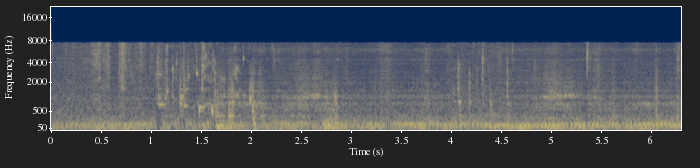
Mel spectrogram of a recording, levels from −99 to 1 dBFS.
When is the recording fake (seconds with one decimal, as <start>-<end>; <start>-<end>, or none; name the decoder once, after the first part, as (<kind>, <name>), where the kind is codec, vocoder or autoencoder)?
1.7-4.0 (codec, HILCodec); 4.5-6.3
